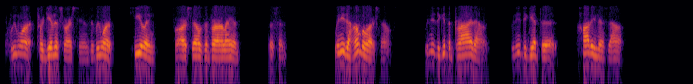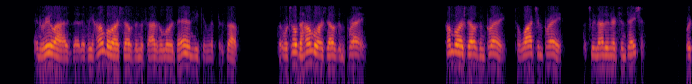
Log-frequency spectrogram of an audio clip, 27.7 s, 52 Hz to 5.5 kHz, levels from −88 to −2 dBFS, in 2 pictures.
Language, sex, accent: English, male, American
